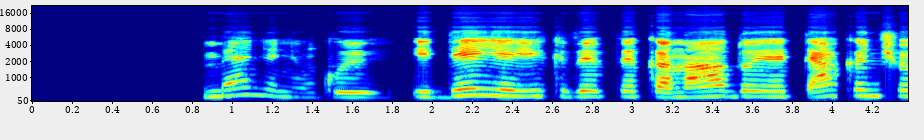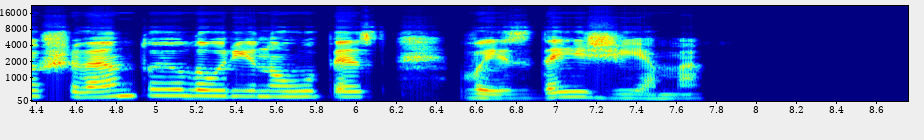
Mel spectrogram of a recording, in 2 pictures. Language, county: Lithuanian, Utena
